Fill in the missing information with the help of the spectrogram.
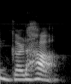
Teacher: यह महाप्राण सघोष मूर्धन्य उक्षिप्त व्यंजन आए। एक हर प्रयोग शब्द निर्माण में मध्य और अंत में होते हैं।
